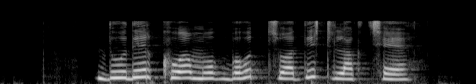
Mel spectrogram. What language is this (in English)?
Magahi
